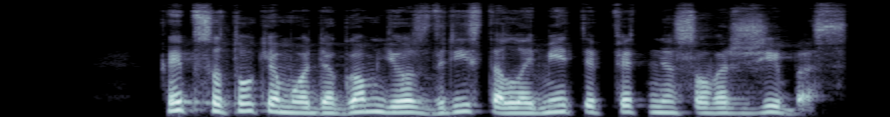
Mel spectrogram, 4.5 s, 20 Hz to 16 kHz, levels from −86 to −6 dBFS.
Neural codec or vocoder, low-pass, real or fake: vocoder, 48 kHz, 128 mel bands, Vocos; 14.4 kHz; fake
